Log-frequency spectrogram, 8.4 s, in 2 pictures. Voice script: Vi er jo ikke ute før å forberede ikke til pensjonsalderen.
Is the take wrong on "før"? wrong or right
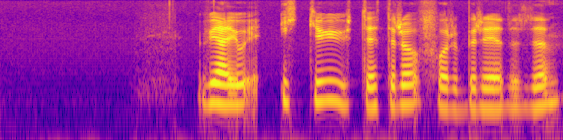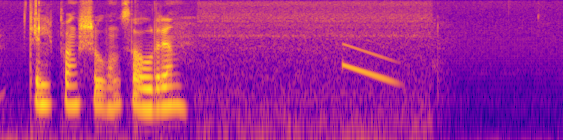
wrong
